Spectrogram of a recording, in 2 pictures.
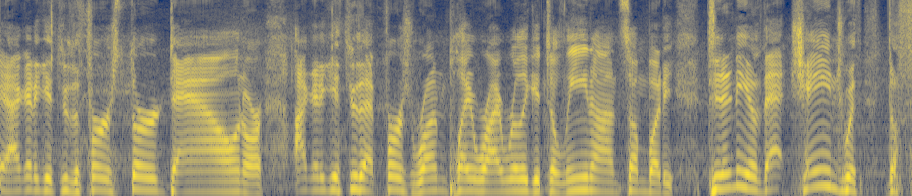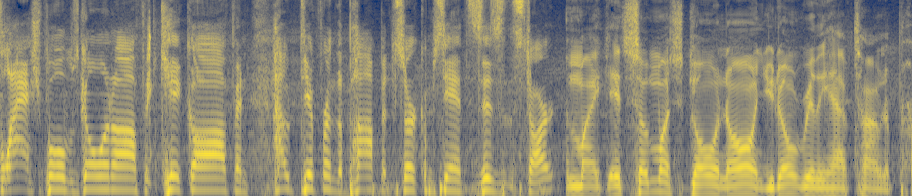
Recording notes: The last day coming LIVE from Radio Row.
